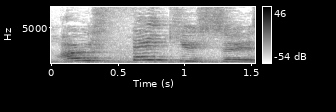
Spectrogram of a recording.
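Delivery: high, glad thanks; happily. Acted. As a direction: thank the boss with delight. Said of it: "said Thomas happily".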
